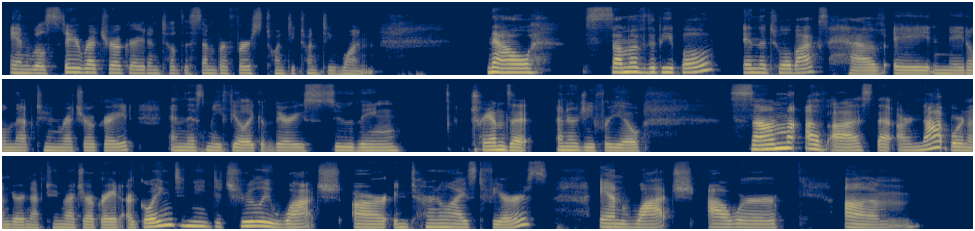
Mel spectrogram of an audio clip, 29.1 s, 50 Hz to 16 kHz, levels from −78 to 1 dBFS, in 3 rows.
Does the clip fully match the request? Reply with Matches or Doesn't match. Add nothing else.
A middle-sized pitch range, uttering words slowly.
Matches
